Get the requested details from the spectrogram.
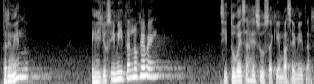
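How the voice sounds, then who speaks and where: A man's voice: mid-range voice, sing-song, unhurried, warm tone. A middle-aged man with a Venezuelan accent preaching a sermon in a church, emphatic and full of rhetorical questions. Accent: Venezuelan Spanish. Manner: emphatic, rising and falling sharply, with rhetorical questions. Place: church sanctuary. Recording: echoing church hall.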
